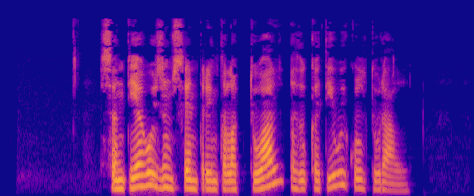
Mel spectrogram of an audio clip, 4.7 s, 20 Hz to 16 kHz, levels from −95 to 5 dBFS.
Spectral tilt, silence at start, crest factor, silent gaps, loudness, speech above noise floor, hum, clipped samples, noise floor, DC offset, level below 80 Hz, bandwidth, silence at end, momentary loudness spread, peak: -5.5 dB/octave; 1 s; 20 dB; none; -20 LUFS; 55 dB; none; under 0.1%; -75 dBFS; under 0.1%; -72 dBFS; 11.5 kHz; 0.65 s; 11 LU; -2 dBFS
